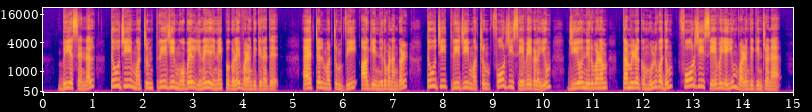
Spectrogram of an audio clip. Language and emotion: Tamil, neutral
